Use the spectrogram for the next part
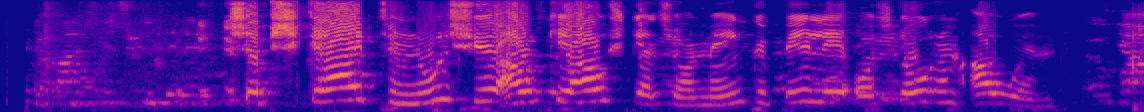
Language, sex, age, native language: Icelandic, other, 13, Icelandic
